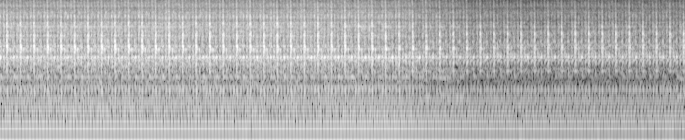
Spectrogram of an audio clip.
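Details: Kia Sportage: steady sharp knocking, about three to four raps a second, over the idle right from start-up; clear internal engine knock.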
